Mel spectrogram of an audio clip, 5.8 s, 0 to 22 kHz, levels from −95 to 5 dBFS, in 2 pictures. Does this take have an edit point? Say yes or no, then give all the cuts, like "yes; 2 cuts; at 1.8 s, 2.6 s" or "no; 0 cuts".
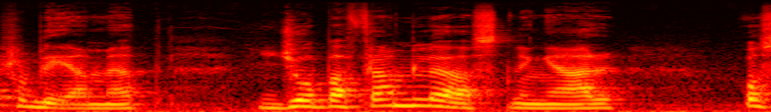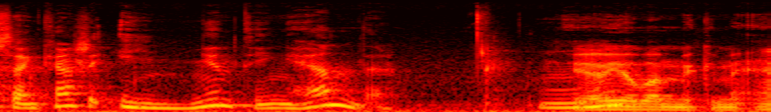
yes; 1 cut; at 4.9 s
